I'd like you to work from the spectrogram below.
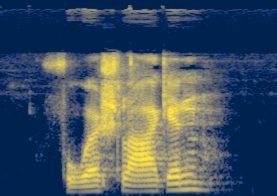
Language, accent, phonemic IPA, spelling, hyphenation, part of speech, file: German, Austria, /ˈfoːɐ̯ˌʃlaːɡŋ/, vorschlagen, vor‧schla‧gen, verb, De-at-vorschlagen.ogg
- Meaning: to propose, to suggest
